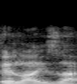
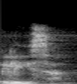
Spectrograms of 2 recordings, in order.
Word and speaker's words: ELISA: hyphae okay hyphy and not haifa so it's pronounced as hyphy and not haifa in biology it was eliza and not elisa okay i i don't know what is the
